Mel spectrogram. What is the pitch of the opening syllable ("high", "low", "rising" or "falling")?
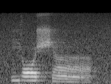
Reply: high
